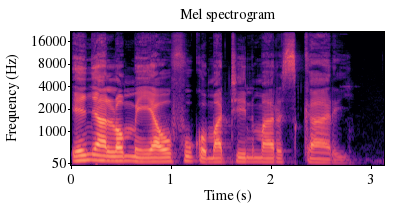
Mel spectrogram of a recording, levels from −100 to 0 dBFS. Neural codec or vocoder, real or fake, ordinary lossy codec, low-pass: none; real; none; none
